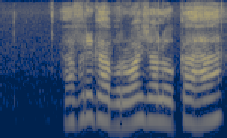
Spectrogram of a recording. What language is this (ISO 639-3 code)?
sot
